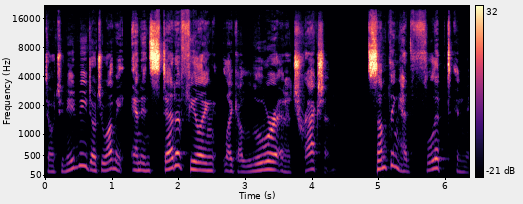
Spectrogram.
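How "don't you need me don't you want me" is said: tiny, fast voice sounding like it's from a phone. Recounting hearing the phone downstairs, little phone voice. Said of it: "I hear this little phone voice like".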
